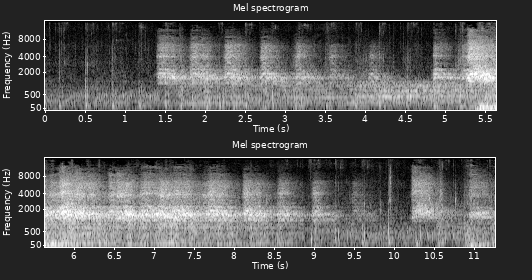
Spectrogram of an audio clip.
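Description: Several crows caw repeatedly in the fantasy game Dragon Age Inquisition, harsh calls overlapping in bursts over a steady ambient backdrop, fairly loud and without any talking.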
